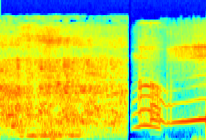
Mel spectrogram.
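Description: Comedy club audience laughing, cut off abruptly about a second and a half in. A short, wavering, pitched cry follows: the logo sting's sound effect.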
